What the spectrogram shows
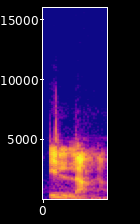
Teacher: کوم حرف چې شد لري لکه الا، تاسو وګورئ الا کې لام باندې شد دی نو امزه د لام سره وتړل شوله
